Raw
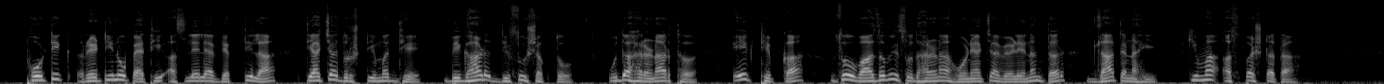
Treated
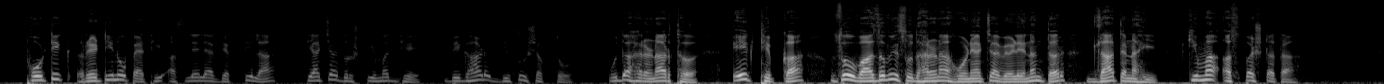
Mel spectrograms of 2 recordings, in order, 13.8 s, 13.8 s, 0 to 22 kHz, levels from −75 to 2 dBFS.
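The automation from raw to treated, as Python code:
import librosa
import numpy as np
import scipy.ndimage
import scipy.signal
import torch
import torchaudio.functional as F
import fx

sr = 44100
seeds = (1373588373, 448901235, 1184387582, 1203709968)

y = fx.gain(x, sr, db=fx.line((0.95, -1.5), (1.59, -14.0), (5.66, -14.0), (6.42, -1.5), (6.75, 5.5), (12.2, 5.5), (12.69, -2.5)))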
